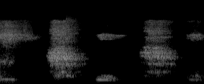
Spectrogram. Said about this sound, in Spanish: Vivimos acelerados, vivimos todo el tiempo con respiración torácica. La respiración torácica, te invito a hacerla, es esta que hacemos con el pecho.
